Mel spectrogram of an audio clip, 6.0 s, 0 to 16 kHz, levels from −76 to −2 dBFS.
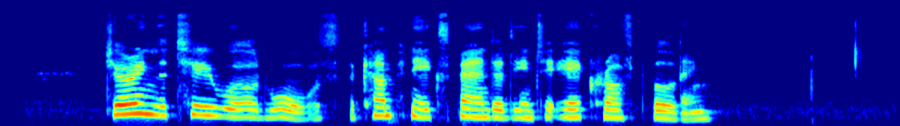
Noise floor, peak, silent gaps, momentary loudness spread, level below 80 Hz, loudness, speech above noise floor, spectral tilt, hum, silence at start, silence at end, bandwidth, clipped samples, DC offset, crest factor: -70 dBFS; -10 dBFS; none; 12 LU; -80 dBFS; -27 LUFS; 44 dB; -5.5 dB/octave; none; 0.7 s; 1.25 s; 11.5 kHz; under 0.1%; under 0.1%; 18 dB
